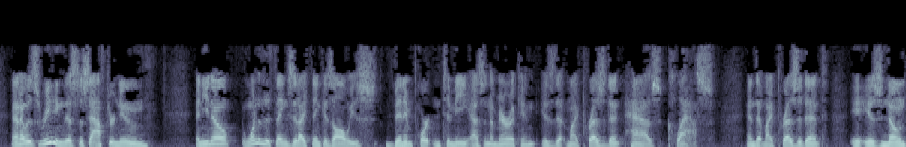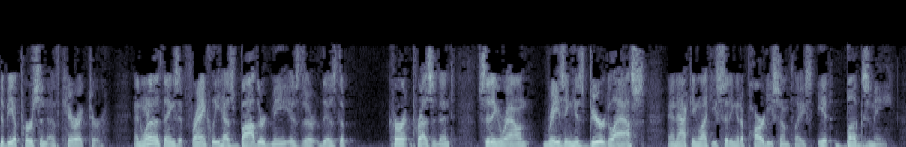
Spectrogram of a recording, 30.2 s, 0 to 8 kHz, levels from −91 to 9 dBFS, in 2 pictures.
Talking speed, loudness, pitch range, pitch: 155 wpm, -20 LUFS, 115-140 Hz, 125 Hz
